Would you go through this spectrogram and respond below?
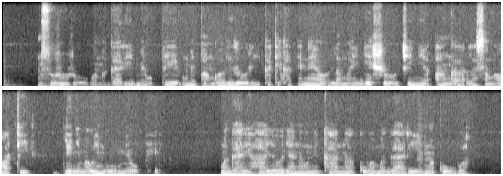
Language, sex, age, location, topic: Swahili, male, 18-24, Kisumu, finance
